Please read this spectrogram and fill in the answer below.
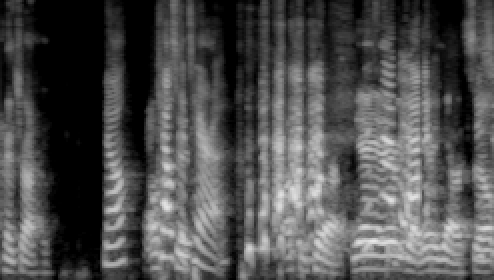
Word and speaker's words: Calcaterra: You could say it like you're Italian with your hands like Calcaterra, and that's okay too. I just don't. But Calcaterra, yeah.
